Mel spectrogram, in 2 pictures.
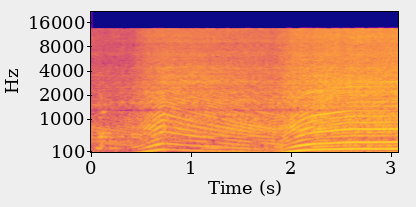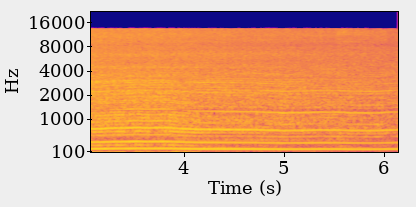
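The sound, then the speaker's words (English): A chainsaw revs up twice, then holds a loud, steady high-pitched whine as it bites into wood, continuous with no voices. “We know that we are losing our forests, the green lungs of our only home, faster than ever to chainsaws, trucks, and insatiable greed.”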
